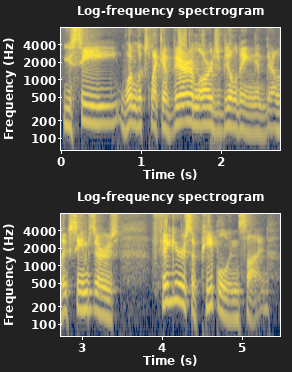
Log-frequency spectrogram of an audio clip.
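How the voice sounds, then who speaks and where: A man running a tabletop game as dungeon master, narrating with halting pauses. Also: on the high side, expressive. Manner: halting, fixing game settings mid-scene.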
